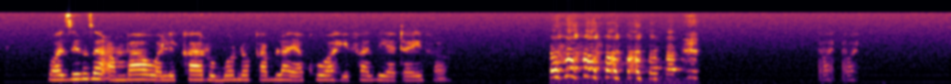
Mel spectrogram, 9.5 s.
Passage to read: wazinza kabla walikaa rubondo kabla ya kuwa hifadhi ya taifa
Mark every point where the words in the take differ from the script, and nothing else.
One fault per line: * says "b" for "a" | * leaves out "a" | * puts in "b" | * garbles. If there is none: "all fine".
* says "ambao" for "kabla"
